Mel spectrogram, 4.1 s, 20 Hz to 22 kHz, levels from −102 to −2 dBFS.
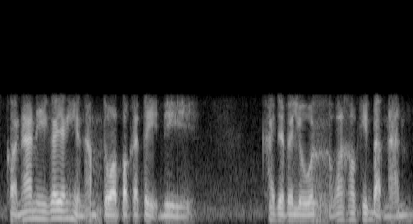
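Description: Throughout, the speech carries G.729A codec damage at 8 kbit/s: the band sits between about 150 Hz and 3.7 kHz, and the pulse-based excitation gives a plainly rough, synthetic texture. VoIP packet loss, concealed by the speech codec, occurs at 0.95 s for 60 ms and at 3.14 s for 140 ms. The decoder extends its last pitch and filter into a fading buzzy tone or coloured noise, and the speech stays weak briefly afterward.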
